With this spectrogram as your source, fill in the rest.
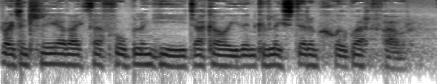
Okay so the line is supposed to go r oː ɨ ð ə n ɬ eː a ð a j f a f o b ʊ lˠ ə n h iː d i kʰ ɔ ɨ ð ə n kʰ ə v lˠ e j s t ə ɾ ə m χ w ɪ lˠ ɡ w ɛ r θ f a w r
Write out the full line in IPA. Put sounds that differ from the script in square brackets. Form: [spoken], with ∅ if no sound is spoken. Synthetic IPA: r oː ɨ ð ə n ɬ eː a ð a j [θ] a f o b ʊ lˠ ə n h iː d [a] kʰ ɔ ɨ ð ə n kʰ ə v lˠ e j s t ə ɾ ə m χ w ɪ lˠ ɡ w ɛ r θ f a w r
